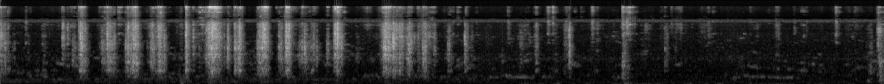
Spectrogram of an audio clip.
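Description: A cotton bedcover being handled and spread on a bed: a quick run of rustles and light clicks, then a louder flap about four seconds in as it is shaken out over the mattress, followed by quieter rustling.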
